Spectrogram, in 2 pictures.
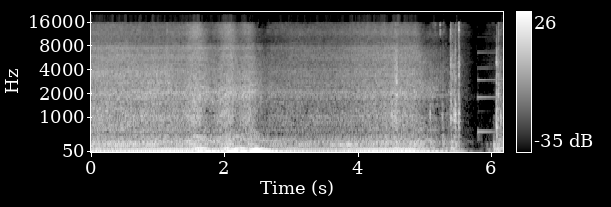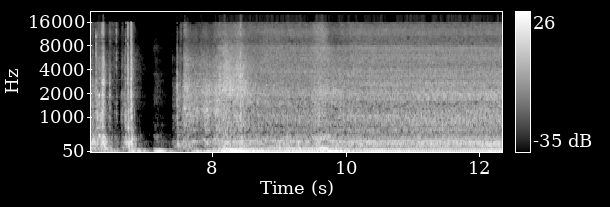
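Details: Volkswagen Passat diesel after no-start with codes P0322/16706 (engine speed sensor G28 no signal, glow plug lamp flashing): engine turns over, fires and settles into a steady, even idle with no misses or knocks; normal idle.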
